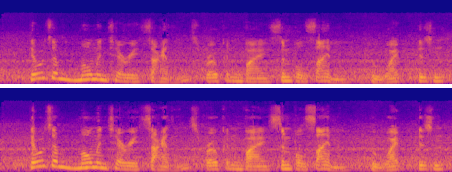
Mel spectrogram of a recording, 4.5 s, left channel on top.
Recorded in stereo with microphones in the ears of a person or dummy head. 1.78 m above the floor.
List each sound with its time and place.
0.3 s a man speaking: 20° right (ahead or behind), 0.6 m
